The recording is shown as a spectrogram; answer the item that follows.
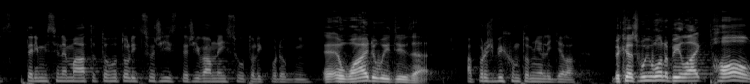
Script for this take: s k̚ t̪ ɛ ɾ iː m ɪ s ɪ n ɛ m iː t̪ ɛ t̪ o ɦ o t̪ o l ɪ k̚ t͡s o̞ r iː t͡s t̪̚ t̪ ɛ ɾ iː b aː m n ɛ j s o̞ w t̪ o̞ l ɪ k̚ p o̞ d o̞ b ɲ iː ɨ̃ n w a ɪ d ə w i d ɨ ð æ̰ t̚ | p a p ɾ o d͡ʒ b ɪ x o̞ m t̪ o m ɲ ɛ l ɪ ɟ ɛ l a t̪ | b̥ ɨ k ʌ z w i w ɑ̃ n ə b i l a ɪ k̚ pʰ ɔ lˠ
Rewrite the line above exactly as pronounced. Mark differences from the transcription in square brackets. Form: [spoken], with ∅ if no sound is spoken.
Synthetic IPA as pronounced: s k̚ t̪ ɛ ɾ iː m ɪ s ɪ n ɛ m [aː] t̪ ɛ t̪ o ɦ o t̪ o l ɪ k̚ t͡s o̞ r iː t͡s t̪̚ t̪ ɛ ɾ iː [v] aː m n ɛ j s o̞ w t̪ o̞ l ɪ k̚ p o̞ d o̞ b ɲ iː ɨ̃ n w a ɪ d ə w i d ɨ ð æ̰ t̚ | [ʔ] a p ɾ o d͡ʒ b ɪ x o̞ m t̪ o m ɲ ɛ l ɪ ɟ ɛ l a t̪ | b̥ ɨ k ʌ z w i w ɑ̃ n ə b i l a ɪ k̚ pʰ ɔ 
